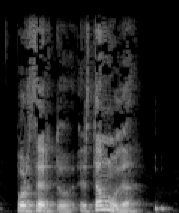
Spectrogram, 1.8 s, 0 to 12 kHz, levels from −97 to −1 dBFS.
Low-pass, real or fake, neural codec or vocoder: 10.8 kHz; real; none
